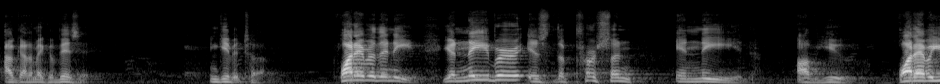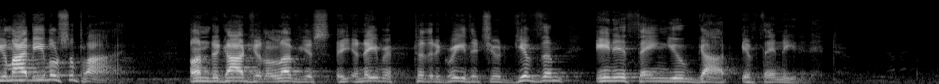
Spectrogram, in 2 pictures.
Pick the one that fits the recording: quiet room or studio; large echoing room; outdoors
large echoing room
